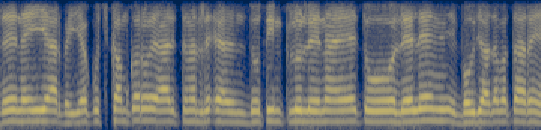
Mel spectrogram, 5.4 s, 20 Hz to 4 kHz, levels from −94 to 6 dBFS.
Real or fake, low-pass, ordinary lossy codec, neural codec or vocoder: real; 3.6 kHz; Opus, 24 kbps; none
